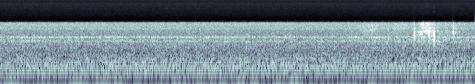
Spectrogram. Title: Alpina misfire.MOV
